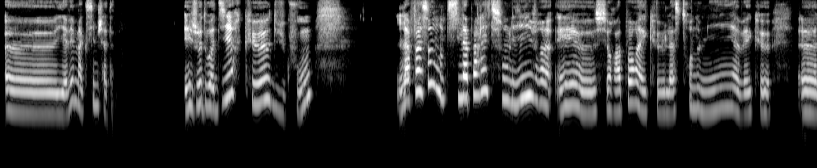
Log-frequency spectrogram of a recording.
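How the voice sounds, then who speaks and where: A woman's voice: medium pitch, darkish tone. A woman book vlogger in casual chat, rambling and talkative about what she is reading. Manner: rambling, chatty, admits she talks too much.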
